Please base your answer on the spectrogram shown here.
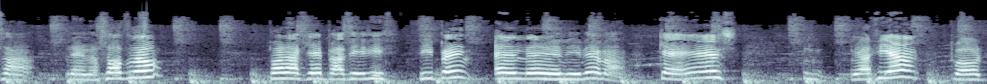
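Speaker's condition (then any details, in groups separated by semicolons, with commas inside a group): Down syndrome; chromosome 21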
